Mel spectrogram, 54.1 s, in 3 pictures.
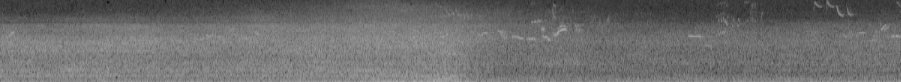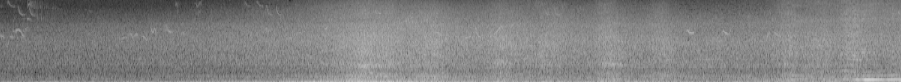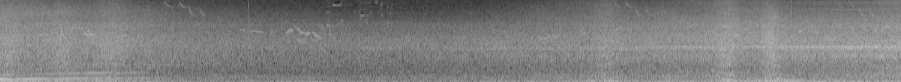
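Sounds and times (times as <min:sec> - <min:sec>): freight train wagons rumbling: 0:45.7 - 0:54.0
electric locomotive whine: 0:46.2 - 0:54.0.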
